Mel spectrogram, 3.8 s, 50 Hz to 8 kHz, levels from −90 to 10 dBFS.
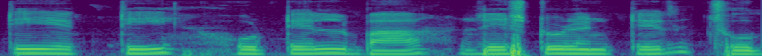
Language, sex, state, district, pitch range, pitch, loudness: Bengali, male, Tripura, West Tripura, 140-160 Hz, 150 Hz, -19 LUFS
